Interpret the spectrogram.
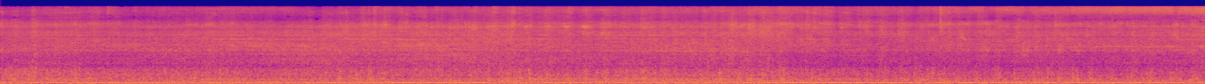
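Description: Freight train gondola cars rolling past at close range: a steady, heavy low rumble of wheels on the rails.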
